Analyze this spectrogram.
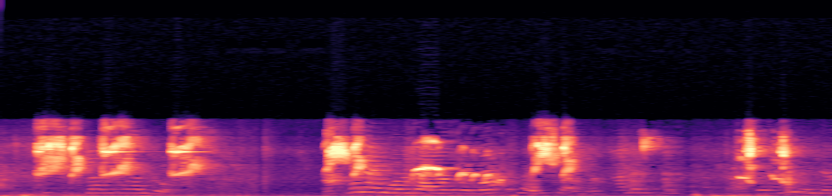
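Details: Long-tailed shrike with persistent song, high sharp chirps in groups of three, then mixed harsh and whistled phrases in several bursts.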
